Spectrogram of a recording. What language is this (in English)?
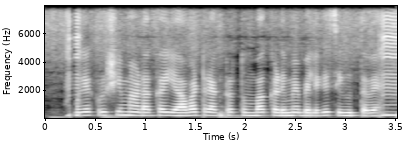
Kannada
